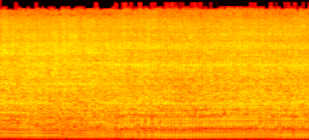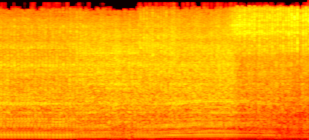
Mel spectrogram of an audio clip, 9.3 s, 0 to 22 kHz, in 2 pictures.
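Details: Old small single-cylinder engine running on a 100-year-old Model T priming spark plug, fed from a jar: quick, even beat with no misses or stumbles; runs normally.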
